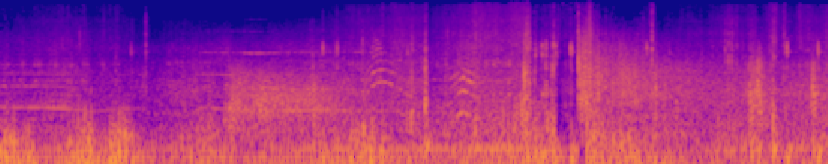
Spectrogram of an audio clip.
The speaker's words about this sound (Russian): Буквально щойно, FPV-дрон.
